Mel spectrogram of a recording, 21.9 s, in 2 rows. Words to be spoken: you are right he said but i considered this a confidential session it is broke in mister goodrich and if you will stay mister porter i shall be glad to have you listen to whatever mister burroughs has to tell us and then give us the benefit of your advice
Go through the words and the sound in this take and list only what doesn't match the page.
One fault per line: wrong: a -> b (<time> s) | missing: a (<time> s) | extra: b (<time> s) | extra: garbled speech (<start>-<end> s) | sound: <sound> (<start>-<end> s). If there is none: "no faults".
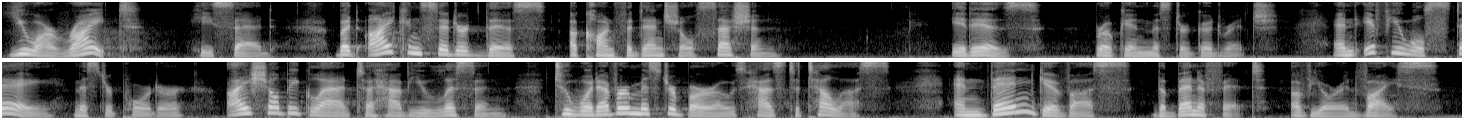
no faults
